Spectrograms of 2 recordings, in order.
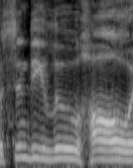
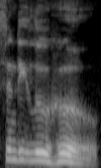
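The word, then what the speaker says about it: Cindy Lou Who: he had it com you sure is not pronounced hooville I always hooville no no no Cindy L ho is no it's Cindy L who come on come on Taylor Muller said she's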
